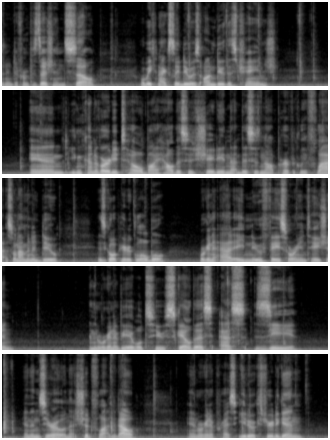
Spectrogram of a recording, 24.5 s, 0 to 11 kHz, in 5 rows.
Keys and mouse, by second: 1.4 middle drag, 3.0 ctrl+z, 5.5 shift+middle drag, 6.0 middle click, 6.7 middle click, 7.3 middle click, 8.1-8.4 middle drag, 9.2 middle click, 9.8 shift+middle drag, 10.4 middle click, 16.1 middle click, 18.0 s, 22.3 middle click, 23.2 e.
